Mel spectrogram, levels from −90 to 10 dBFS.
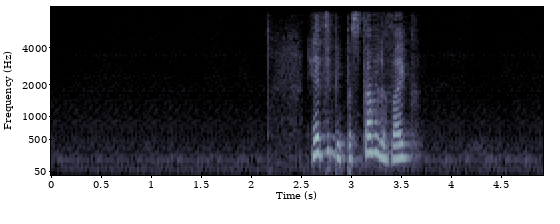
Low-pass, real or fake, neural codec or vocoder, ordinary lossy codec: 7.2 kHz; fake; codec, 16 kHz, 1.1 kbps, Voila-Tokenizer; none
